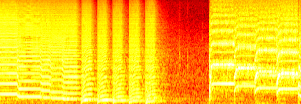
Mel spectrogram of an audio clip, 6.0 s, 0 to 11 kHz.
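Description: Roland Fantom 7 synthesizer playing a lead patch: a falling run of notes, then quick short notes, a pause of about a second, and a new phrase whose notes slide up into pitch.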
